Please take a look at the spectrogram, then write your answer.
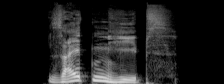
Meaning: genitive singular of Seitenhieb
- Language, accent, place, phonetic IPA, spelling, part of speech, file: German, Germany, Berlin, [ˈzaɪ̯tn̩ˌhiːps], Seitenhiebs, noun, De-Seitenhiebs.ogg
